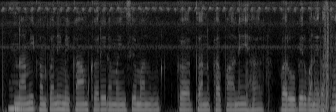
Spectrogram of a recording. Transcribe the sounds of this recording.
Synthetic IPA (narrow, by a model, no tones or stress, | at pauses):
naːmikə̃mpənimẽkaːmkəɾeleməɪnsemən | kəɾd̪ʱənkʰapaːniɦəɾ | bəɾoːbeɾbəneɾɐɦt̪eɦɛ̃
